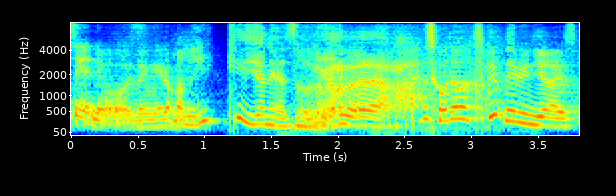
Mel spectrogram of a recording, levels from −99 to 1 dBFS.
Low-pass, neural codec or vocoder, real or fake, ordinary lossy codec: none; codec, 16 kHz, 1 kbps, X-Codec, HuBERT features, trained on LibriSpeech; fake; none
